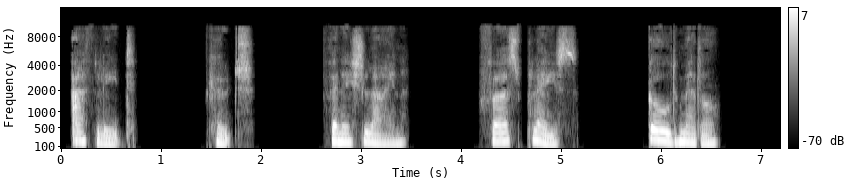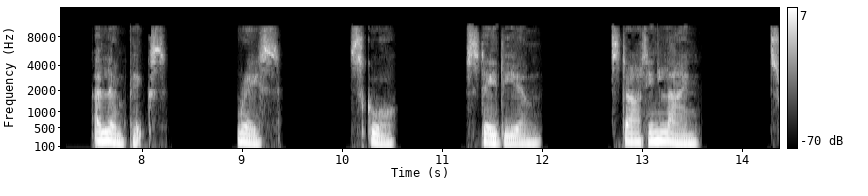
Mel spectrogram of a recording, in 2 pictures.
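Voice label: British; exercise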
